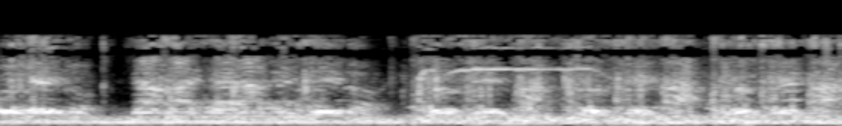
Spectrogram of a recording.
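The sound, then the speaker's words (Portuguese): A large crowd of fighters, colleagues and friends of a world champion chants "Justiça" and shouts in a dense, continuous roar, with rhythmic voiced surges and a brief high whistle-like tone midway, protesting outside the Ipiranga police station in São Paulo's south zone, awaiting the military policeman accused of the death. “No final da tarde e início da noite de domingo, lutadores, colegas e amigos do campeão mundial realizaram um protesto em frente à delegacia do Ipiranga, na zona sul da capital paulista, aguardando a chegada do PM acusado pela morte.”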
